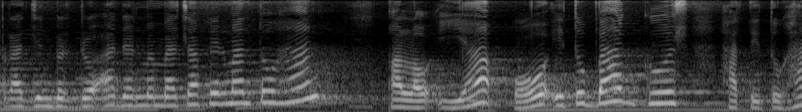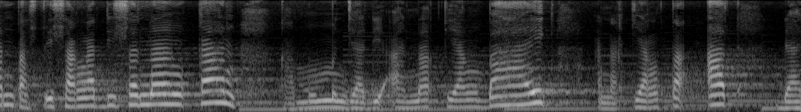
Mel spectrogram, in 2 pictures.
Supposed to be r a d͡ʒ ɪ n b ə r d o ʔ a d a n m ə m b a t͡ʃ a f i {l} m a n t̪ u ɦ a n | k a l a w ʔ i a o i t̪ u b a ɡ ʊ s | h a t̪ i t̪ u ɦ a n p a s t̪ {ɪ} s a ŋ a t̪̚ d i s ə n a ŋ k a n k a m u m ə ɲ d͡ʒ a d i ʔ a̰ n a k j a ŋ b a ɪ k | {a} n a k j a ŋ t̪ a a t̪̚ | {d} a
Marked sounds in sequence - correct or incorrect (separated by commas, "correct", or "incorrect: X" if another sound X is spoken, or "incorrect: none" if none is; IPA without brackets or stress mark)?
incorrect: r, incorrect: i, correct, correct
